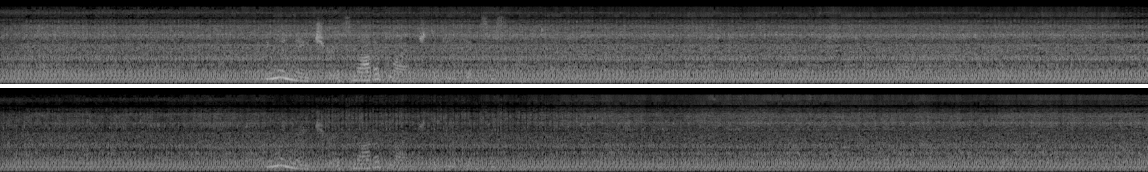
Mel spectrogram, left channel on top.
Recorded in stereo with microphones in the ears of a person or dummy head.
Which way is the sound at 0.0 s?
90° left.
